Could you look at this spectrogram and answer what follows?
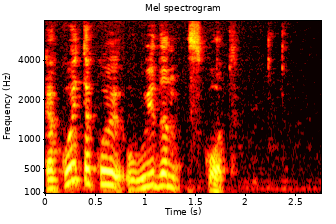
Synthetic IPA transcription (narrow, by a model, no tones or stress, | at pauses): kɐkojt̪ɐkojvid̪ənskot̪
